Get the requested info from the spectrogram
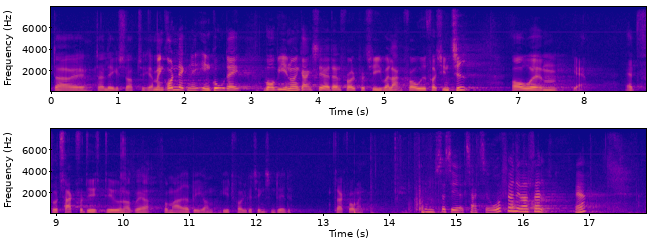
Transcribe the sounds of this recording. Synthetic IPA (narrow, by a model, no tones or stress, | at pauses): d̥ɑ̈d̥ɑ̈leɡ̥əsɒ̽b̥̚t͡sʰe̝ɦeɐ̰menɡ̥ʁɔ̽nleɡ̥ənəe̝nɡ̥o̝̰ːd̥ɛ̰ːʋɒʋie̝nue̝nɡ̥ɑ̈ŋ̰se̝ɐ̰d̥d̥æn̰sɡ̥fɒ̽lɡ̥ə̥pʰɑ̈t͡sʰḭːʋɑ̈lɑ̈ŋ̰d̥fɒːuð̞̰ˠfɒ̽sint͡sʰið̞̰ˠ | ʔɒ̽ʊøjæ | ʔæd̥fɔ̰̽ːt͡sʰɑ̈ɡ̥fɒ̽d̥e̝d̥e̝ʋe̝jnɒ̽ɡ̥ʋæːɐfɒ̽mɑ̈ːð̞̩ˠæb̥e̝̰ːɒ̽mie̝d̥fɒ̽lɡ̥ət͡sʰeŋ̰sɒ̽md̥ed̥ə | t͡sʰɑ̈ɡ̥fɒːmæn̰ | æmsɒ̽siɐjat͡sʰɑ̈ɡ̥t͡sʰe̝lo̝ɐføːɐniʋæɐd̥fæl̰jæ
